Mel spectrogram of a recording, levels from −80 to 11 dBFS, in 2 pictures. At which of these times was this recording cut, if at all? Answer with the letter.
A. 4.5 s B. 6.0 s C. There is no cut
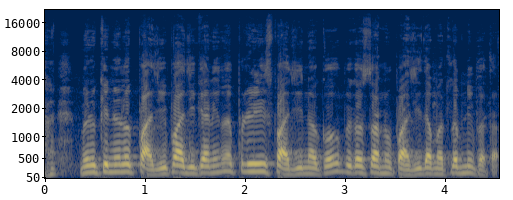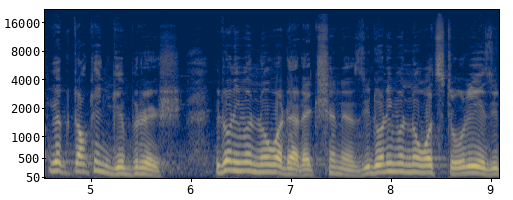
A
